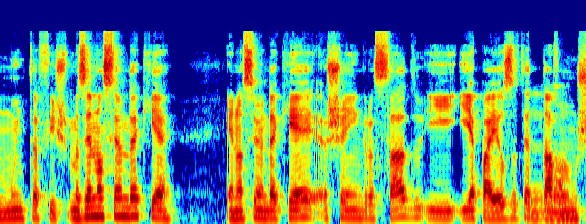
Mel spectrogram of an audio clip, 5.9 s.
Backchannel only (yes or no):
yes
